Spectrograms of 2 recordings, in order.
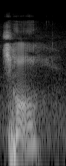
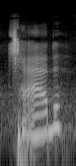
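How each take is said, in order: First: The syllable ends on an open vowel. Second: The syllable ends with a d sound. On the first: The speaker calls it right. "it's pronounced Che" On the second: The speaker calls it wrong. "It's not pronounced Chad"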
